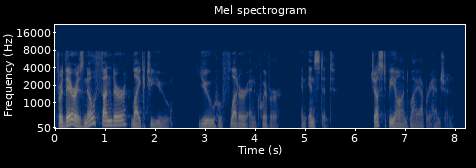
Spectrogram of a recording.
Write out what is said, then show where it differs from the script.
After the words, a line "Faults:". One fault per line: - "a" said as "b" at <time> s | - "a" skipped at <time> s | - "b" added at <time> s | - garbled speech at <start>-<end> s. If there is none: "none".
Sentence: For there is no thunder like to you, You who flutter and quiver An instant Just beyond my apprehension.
For there is no thunder like to you, You who flutter and quiver An instant Just beyond my apprehension.
Faults:
none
